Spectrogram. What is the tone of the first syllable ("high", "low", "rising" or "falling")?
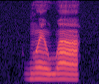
low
